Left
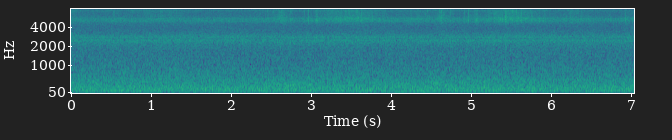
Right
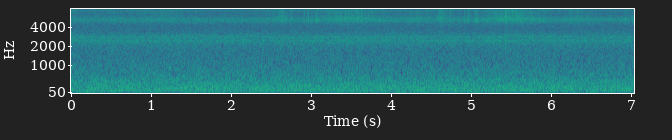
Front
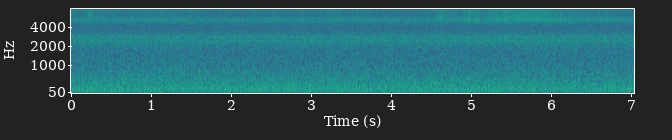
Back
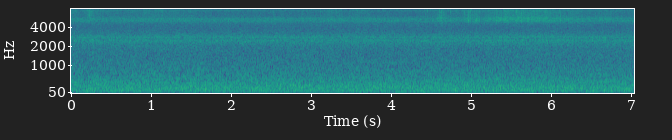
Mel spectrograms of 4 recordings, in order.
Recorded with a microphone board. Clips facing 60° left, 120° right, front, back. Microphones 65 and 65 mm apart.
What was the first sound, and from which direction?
Only background noise.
